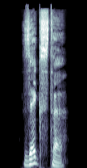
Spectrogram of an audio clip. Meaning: A sixth; an interval of 8 (kleine Sexte, minor sixth) or 9 (große Sexte, major sixth) semitones
- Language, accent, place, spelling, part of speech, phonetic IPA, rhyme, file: German, Germany, Berlin, Sexte, noun, [ˈzɛkstə], -ɛkstə, De-Sexte.ogg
